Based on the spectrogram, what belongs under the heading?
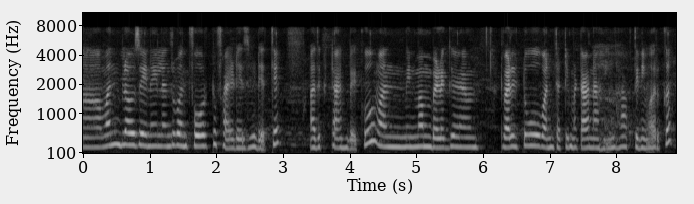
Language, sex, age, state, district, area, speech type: Kannada, female, 30-45, Karnataka, Dharwad, rural, spontaneous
